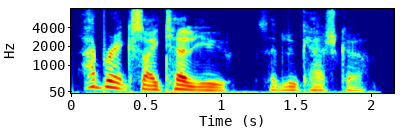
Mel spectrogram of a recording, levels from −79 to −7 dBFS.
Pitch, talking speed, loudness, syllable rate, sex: 135 Hz, 165 wpm, -18 LUFS, 5.3 syllables/s, male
